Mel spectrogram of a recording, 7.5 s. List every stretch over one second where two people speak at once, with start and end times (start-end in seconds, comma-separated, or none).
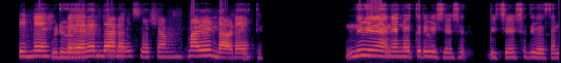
0.9-3.2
